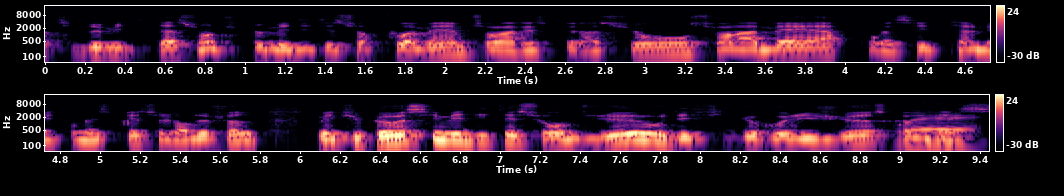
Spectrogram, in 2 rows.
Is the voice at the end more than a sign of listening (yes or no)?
yes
